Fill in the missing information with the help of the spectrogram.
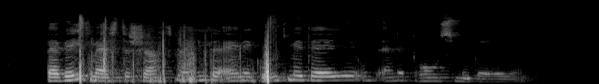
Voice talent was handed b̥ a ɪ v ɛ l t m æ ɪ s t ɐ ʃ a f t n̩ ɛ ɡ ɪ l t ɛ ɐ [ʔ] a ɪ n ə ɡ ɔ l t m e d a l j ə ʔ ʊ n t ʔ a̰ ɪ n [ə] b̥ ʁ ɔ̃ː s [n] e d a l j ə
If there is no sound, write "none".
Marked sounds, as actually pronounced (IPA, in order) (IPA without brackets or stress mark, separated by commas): ʔ, ə, m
